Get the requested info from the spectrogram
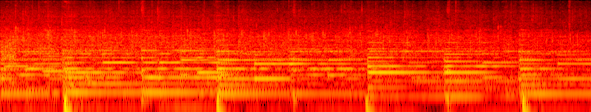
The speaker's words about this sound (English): Let's applaud the people that just stood up and committed their life to Christ.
